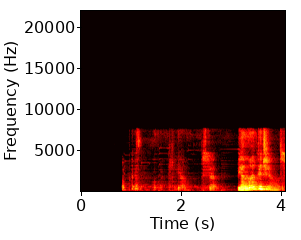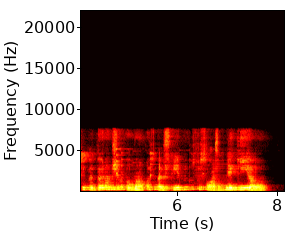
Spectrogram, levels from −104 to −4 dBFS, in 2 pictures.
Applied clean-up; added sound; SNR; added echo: neural mask model DeepFilterNet 3.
